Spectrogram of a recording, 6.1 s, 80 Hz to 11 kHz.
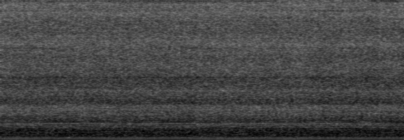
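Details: Briggs & Stratton opposed twin engine on a Craftsman rider, after replacing the 3-screw fuel pump and adding a missing fuel filter; it had been hard to start and not always getting gas to the carb. It now holds a steady, even idle with no misses or surging.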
